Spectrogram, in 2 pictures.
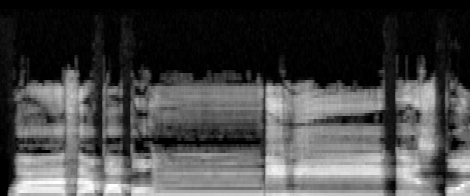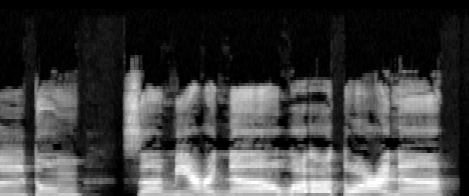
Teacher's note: میم ساکن کے بعد جو ہے با آ رہا ہے، تو یہاں پر اکفا شفی ہوگا اور ہم یہاں غنہ بھی کریں گے، اور غننے کی مقدار جو ہے 2 سے 3 سیکنڈ ہوگی۔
